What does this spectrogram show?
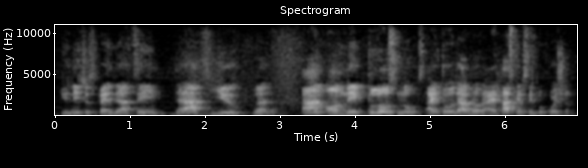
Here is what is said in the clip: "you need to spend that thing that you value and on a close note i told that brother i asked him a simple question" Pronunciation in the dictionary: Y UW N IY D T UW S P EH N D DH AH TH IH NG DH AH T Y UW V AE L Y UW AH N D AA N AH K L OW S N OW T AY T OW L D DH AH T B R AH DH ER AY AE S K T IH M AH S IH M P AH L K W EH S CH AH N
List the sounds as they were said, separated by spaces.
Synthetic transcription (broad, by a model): Y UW N IY D T UW S P EH N D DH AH T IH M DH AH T Y UW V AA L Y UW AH N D AA N AH K L OW S N OW T AY T OW L D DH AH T B R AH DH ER AY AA S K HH IH M S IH M P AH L K W EH S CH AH N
